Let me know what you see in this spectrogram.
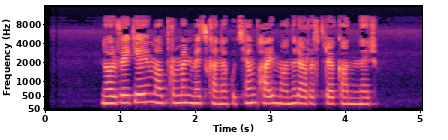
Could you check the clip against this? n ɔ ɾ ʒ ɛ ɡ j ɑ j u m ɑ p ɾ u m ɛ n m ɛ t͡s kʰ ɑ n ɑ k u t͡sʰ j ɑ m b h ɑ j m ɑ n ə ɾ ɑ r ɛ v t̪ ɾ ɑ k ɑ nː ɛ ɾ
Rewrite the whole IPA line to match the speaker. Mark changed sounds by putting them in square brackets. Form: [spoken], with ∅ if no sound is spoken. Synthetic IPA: n ɔ ɾ [v] ɛ ɡ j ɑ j u m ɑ p ɾ u m ɛ n m ɛ t͡s kʰ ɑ n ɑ k u t͡sʰ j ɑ m b h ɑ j m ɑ n ə ɾ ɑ r ɛ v t̪ ɾ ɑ k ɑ nː ɛ ɾ

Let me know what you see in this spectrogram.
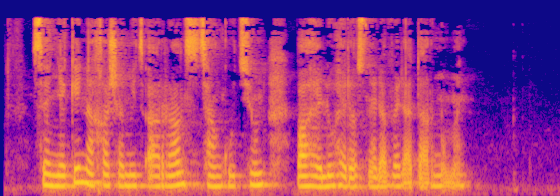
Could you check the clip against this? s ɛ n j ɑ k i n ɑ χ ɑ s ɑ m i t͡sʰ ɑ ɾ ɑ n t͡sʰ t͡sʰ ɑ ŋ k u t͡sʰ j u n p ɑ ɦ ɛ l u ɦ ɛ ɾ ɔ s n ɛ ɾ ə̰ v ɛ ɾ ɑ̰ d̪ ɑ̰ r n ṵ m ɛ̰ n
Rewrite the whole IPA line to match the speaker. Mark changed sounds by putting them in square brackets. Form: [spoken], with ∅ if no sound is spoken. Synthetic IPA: s ɛ n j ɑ k i n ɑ χ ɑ [ʃ] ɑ m i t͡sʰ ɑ [r] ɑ n t͡sʰ t͡sʰ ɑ ŋ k u t͡sʰ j u n p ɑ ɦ ɛ l u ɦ ɛ ɾ ɔ s n ɛ ɾ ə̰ v ɛ ɾ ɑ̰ d̪ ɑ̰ r n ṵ m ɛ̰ n

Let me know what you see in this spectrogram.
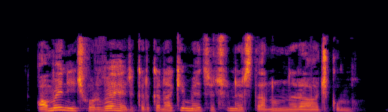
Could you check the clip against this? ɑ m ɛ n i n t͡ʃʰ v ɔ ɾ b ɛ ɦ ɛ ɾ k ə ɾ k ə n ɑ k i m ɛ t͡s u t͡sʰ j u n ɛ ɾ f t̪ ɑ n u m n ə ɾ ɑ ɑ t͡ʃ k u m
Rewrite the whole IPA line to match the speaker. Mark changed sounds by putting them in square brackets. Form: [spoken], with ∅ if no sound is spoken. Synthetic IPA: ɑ m ɛ n i n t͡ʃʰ v ɔ ɾ [v] ɛ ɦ ɛ ɾ k ə ɾ k ə n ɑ k i m ɛ t͡s u t͡sʰ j u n ɛ ɾ [s] t̪ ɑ n u m n ə ɾ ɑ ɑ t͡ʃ k u m

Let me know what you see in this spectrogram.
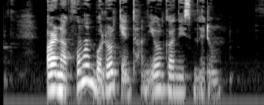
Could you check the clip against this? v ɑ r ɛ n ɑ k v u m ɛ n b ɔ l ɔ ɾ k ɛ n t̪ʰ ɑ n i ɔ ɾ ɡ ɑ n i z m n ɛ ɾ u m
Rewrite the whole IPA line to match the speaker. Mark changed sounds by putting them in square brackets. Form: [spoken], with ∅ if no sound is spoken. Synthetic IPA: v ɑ [ɾ] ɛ n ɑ k v u m ɛ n b ɔ l ɔ ɾ k ɛ n t̪ʰ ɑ n i ɔ ɾ ɡ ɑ n i z m n ɛ ɾ u m

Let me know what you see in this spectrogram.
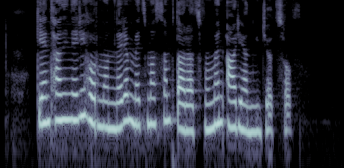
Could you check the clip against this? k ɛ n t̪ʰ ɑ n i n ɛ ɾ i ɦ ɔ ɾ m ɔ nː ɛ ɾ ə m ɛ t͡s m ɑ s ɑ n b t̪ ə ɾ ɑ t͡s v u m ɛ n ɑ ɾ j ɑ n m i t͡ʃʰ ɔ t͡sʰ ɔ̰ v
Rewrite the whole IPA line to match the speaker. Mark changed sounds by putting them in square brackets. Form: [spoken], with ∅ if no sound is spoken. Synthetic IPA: k ɛ n t̪ʰ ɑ n i n ɛ ɾ i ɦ ɔ ɾ m ɔ nː ɛ ɾ ə m ɛ t͡s m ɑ s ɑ [m] b t̪ [ɑ] ɾ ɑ t͡s v u m ɛ n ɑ ɾ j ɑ n m i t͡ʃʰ ɔ t͡sʰ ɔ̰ v

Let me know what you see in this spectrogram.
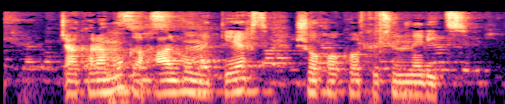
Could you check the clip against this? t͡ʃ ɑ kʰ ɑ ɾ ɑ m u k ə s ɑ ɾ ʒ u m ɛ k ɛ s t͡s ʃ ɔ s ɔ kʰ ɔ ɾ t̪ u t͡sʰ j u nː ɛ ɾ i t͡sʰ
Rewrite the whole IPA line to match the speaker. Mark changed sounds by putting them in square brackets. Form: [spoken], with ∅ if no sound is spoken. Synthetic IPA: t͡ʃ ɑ kʰ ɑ ɾ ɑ m u k ə [h] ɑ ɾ [v] u m ɛ k ɛ [χ] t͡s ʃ ɔ [χ] ɔ kʰ ɔ ɾ [t̪ʰ] u t͡sʰ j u nː ɛ ɾ i t͡sʰ

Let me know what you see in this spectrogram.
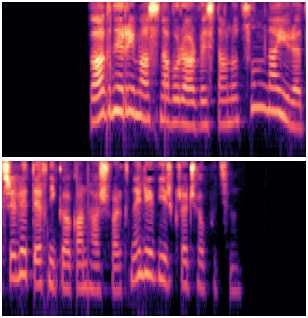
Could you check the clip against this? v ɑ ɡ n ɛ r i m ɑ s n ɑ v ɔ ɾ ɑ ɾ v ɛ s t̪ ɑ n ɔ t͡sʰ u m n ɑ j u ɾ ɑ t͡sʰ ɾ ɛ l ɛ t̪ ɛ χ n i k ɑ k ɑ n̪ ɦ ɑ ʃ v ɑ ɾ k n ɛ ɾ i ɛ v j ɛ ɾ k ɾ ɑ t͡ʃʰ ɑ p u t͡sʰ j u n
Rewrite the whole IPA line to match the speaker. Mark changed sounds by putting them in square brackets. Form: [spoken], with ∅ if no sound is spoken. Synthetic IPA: v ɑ ɡ n ɛ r i m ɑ s n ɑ v ɔ ɾ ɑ ɾ v ɛ s t̪ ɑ n ɔ t͡sʰ u m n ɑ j u ɾ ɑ t͡sʰ ɾ ɛ l ɛ t̪ ɛ χ n i k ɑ k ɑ n̪ ɦ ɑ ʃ v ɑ ɾ k n ɛ ɾ [j] ɛ v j ɛ ɾ k ɾ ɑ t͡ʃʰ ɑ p u t͡sʰ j u n

